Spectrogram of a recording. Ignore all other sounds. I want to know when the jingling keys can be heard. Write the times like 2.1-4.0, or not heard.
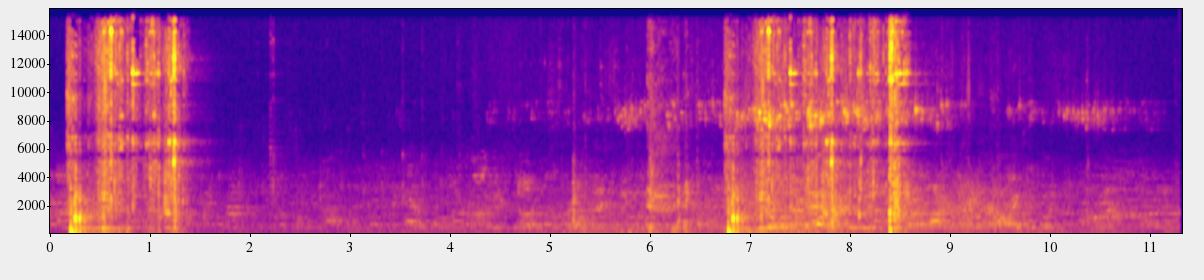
0.2-1.4, 6.8-8.7.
